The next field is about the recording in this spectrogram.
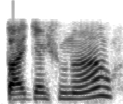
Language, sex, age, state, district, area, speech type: Kashmiri, male, 18-30, Jammu and Kashmir, Pulwama, rural, conversation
